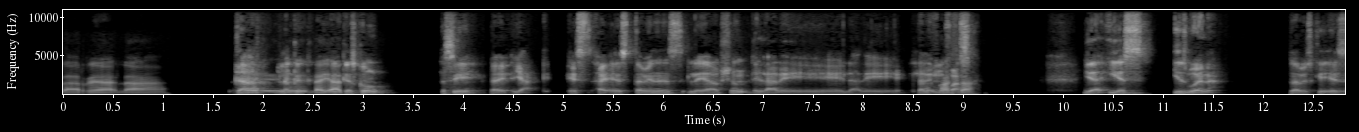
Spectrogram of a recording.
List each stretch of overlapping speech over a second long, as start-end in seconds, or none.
1.8-3.2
